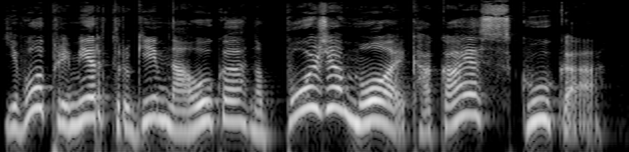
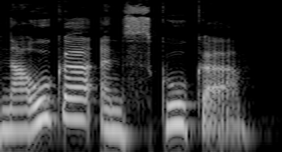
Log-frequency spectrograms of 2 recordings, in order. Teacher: And so we have this uka rhyme, and we have the stressed u followed by the unstressed ah. So that's a feminine rhyme.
